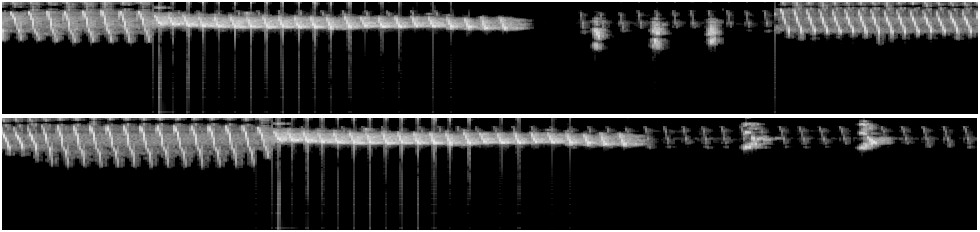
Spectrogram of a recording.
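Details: Black-winged myna, champion song material: two loud buzzing rattles separated by brief sharp chips. Each rattle begins very high and drops to a steadier lower trill, with fine rapid pulses throughout.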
